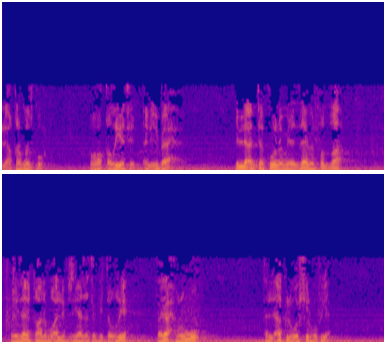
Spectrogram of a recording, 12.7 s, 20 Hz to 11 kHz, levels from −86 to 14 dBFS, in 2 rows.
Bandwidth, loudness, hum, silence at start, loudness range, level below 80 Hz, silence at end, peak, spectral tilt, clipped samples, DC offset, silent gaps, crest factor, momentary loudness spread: 5.8 kHz; -24 LUFS; none; 0 s; 3 LU; -46 dBFS; 0 s; -6 dBFS; -11.5 dB/octave; under 0.1%; under 0.1%; none; 18 dB; 19 LU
